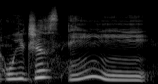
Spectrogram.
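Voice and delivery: soft, slow, drawn-out imitation; mock demure refusal. Host imitating her guest turning down food, soft and drawn out. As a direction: decline softly, dragging it out.

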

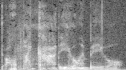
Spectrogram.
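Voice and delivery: awed whisper. Real, not acted. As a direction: breathe it out in amazement. Awed by the premise.

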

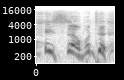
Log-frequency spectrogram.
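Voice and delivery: high, mock-outraged coworker; imitating coworker. Voicing coworker mad at rival cap.

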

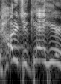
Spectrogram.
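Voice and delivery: high, incredulous question; astonished fan. Retold or imitated. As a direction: imitate a fan who can't believe it. Acting out astonished fan's question.

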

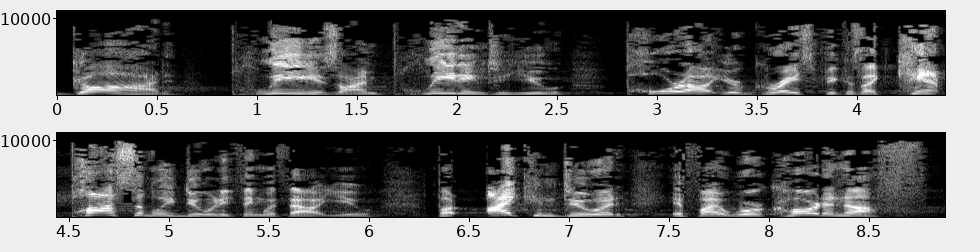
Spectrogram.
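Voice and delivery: loud, high pleading voice; mock pleading prayer. Preacher contrasting a true prayer with the singer's, loudly pleading. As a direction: beg God hard, then turn.

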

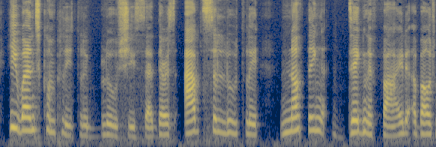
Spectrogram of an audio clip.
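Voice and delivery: measured, sober news read. Acted. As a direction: deliver the story straight. Reads the news.

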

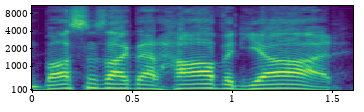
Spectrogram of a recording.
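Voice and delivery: attempted Boston accent, R dropped; tentative imitation Boston accent. Shown as a demonstration.

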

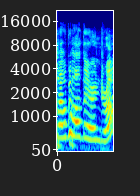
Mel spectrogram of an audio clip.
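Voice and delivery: quoting while laughing; laughing high and loud; laughing through the words. Retold or imitated. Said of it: "He goes".

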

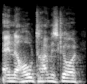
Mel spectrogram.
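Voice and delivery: ordinary talk

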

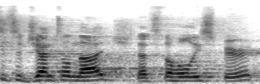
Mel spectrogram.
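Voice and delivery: ordinary talk, nothing marked

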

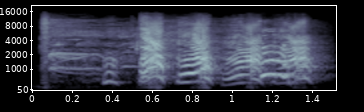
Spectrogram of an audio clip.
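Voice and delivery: shrieking laughter; loud high laugh. Real, not acted. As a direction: crack up loudly. Laughs hard at story.

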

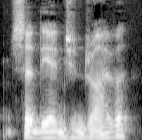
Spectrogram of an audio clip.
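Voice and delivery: ordinary delivery

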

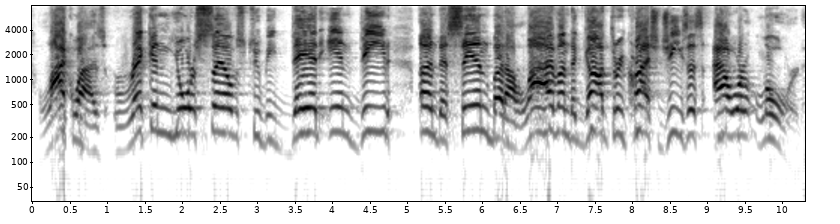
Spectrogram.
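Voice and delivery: lightly proclaimed verse; scripture reading. Acted. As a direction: declaim the verse slowly.

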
